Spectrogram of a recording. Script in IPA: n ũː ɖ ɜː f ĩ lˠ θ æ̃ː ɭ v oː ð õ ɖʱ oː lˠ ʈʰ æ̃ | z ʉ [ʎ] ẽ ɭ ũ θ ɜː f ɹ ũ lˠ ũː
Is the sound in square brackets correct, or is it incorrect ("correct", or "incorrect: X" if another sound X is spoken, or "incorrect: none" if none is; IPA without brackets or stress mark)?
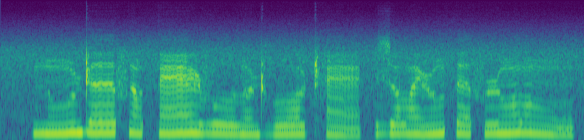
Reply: incorrect: lˠ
